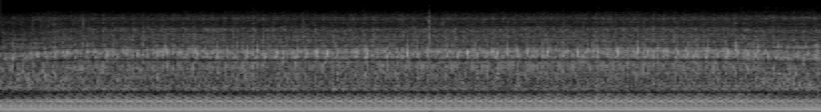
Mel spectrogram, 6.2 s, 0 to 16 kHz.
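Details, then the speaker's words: 2012 Fiat Abarth with random misfire, after installing a replacement ECU cloned from the original; steady, even idle with no stumbles or skips; misfire gone and no check engine light. "okay so we did make progress it's not no misfire anymore so that's good that's really good and there's no check engine light"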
